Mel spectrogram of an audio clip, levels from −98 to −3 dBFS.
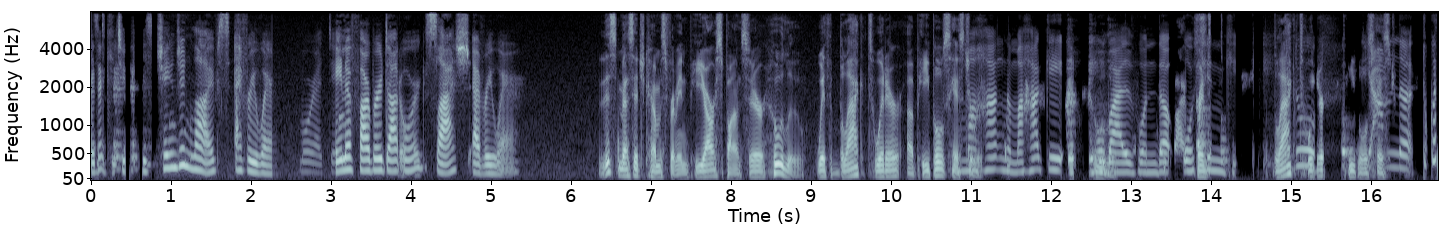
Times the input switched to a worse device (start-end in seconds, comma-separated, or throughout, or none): none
